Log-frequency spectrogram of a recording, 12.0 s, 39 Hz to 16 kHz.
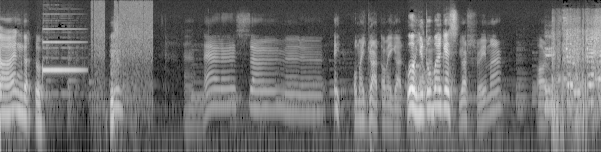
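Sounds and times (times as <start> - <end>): bursts of static hiss: 1.8 - 3.1, 11.0 - 12.0.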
